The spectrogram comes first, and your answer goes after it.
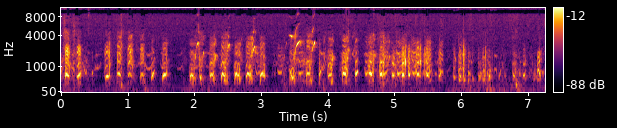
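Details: Five baby foster guinea pigs and their mother exploring a freshly cleaned cage; rapid runs of short, chirpy chutting squeaks in quick bursts, repeated almost continuously with brief pauses, plus soft rustling of bedding.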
